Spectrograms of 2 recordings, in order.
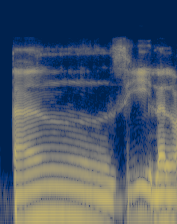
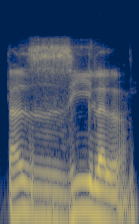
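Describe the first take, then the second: First: The n sound is half-hidden and nasal. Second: The n sound is dropped entirely. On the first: The speaker calls it right. "Dia di tengah-tengah" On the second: The speaker calls it wrong. "tak boleh hilang terus"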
